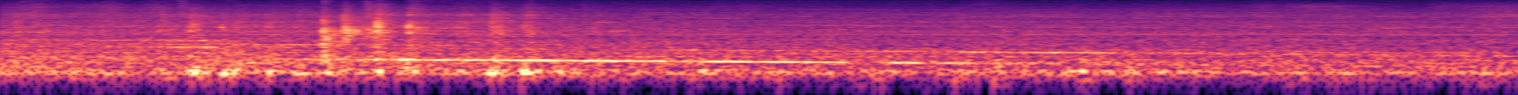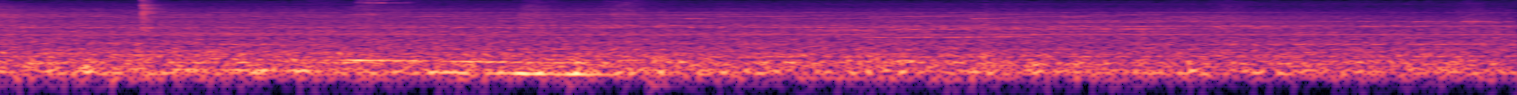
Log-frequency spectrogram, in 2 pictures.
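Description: Miami Metrorail train running on elevated track, heard from inside the car: a steady rumble of wheels and running gear, with a few sharp clicks about two seconds in and a whine that falls in pitch over the first few seconds.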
